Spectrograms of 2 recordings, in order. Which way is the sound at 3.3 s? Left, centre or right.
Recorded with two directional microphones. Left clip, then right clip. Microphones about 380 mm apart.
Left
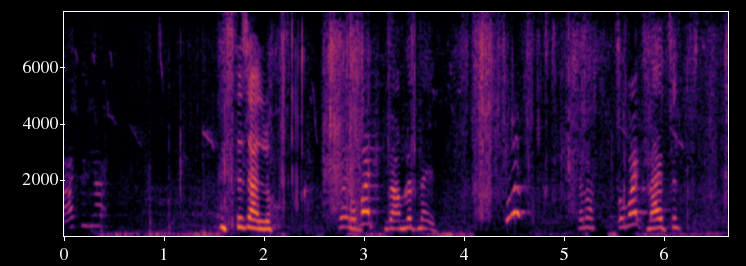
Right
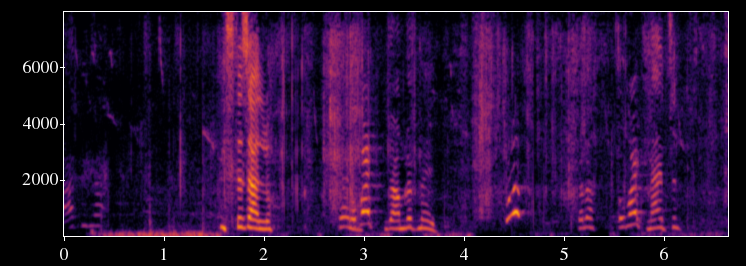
Centre.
